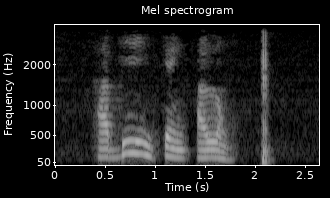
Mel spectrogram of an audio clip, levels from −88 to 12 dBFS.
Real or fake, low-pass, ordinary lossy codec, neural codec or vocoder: real; 3.6 kHz; AAC, 16 kbps; none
